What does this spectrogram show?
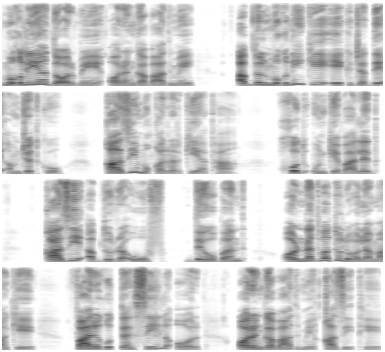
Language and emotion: Urdu, neutral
